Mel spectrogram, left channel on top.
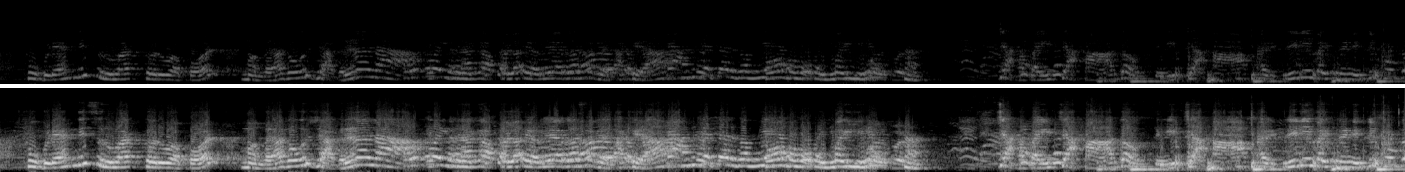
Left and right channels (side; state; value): left; quieter; 28.1 dB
